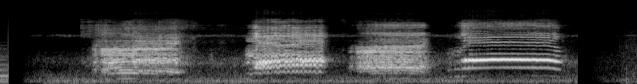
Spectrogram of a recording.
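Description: Sheep bleating four times in separate calls, the last the longest and loudest.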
